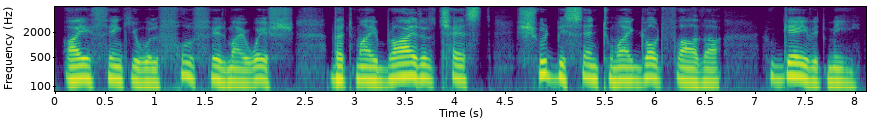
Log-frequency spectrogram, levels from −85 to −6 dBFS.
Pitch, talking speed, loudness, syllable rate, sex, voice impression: 145 Hz, 155 wpm, -17 LUFS, 3.7 syllables/s, male, very masculine, old, thick, tensed, slightly powerful, slightly bright, slightly soft, clear, fluent, raspy, cool, intellectual, slightly refreshing, sincere, calm, very mature, slightly friendly, slightly reassuring, slightly unique, slightly elegant, wild, slightly sweet, slightly lively, kind, modest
